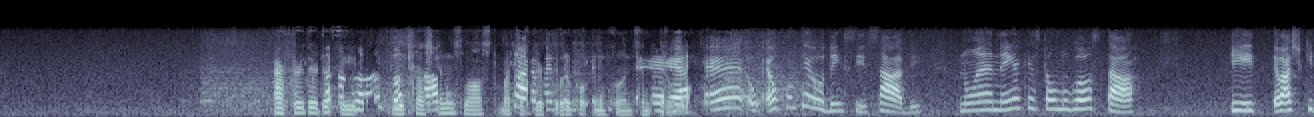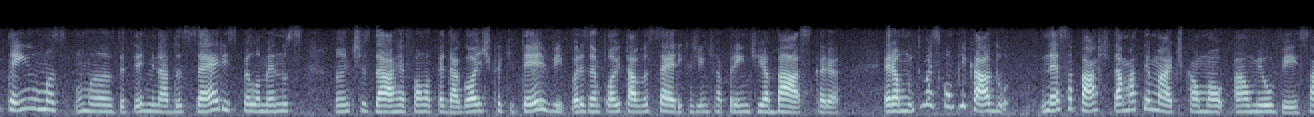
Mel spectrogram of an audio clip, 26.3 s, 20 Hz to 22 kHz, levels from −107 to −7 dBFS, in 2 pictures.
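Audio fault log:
2.0–3.08 s, 3.84–4.63 s, 5.55–6.15 s and 6.86–8.03 s: echo leak. One side's echo canceller likely failed to remove all of its loudspeaker pickup. A faint copy of the voice returns 210 ms late, about 15 to 25 dB below the speech, as a trailing shadow.
3.18–4.55 s and 5.1–7.15 s: speech suppressed in double talk. With both sides talking at once, the echo canceller likely could not separate the local talker from the returning echo and turned both down. The voice dips by up to about 40 dB, for about one second in the first stretch and one and a half in the second.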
